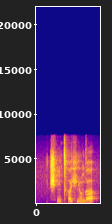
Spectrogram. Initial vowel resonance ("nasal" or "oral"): nasal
